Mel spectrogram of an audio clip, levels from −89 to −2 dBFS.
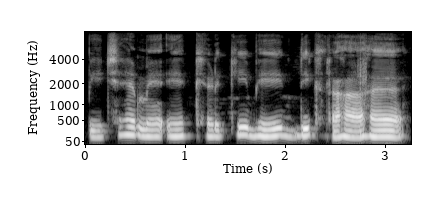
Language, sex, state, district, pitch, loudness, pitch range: Hindi, male, Jharkhand, Palamu, 135 Hz, -16 LUFS, 130-150 Hz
